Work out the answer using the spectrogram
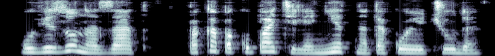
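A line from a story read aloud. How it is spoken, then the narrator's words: Sorrowful sigh. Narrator (Russian): горестно вздохнул Оливер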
